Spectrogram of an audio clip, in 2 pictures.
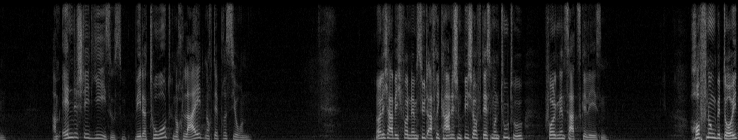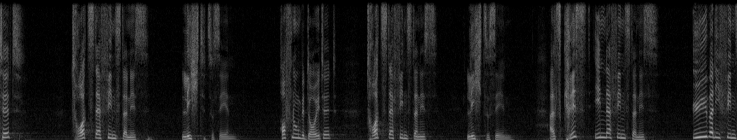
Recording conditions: large echoing room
